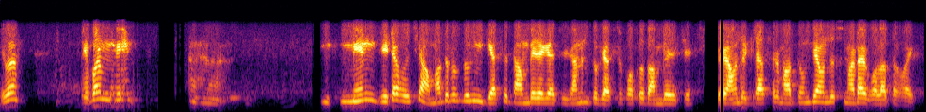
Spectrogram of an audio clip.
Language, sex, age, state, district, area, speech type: Bengali, male, 18-30, West Bengal, Purba Bardhaman, urban, conversation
